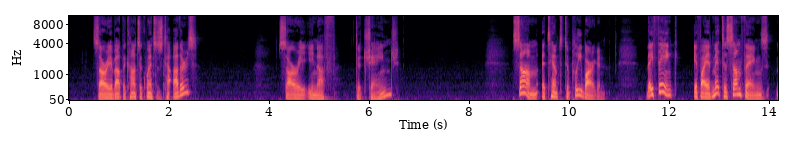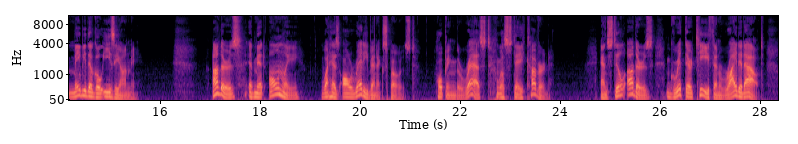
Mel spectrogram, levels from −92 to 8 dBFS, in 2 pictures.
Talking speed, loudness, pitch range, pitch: 110 wpm, -22 LUFS, 85-120 Hz, 105 Hz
